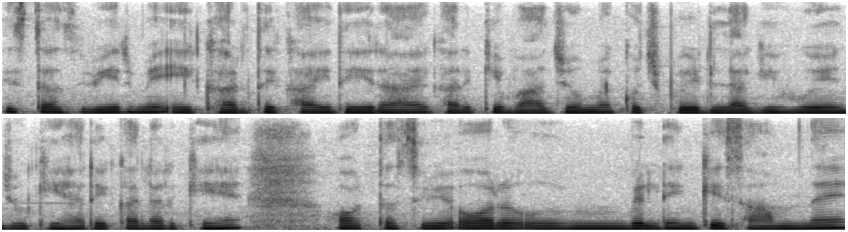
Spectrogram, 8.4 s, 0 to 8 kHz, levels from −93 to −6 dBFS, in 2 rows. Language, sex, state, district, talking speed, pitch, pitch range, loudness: Hindi, female, Maharashtra, Chandrapur, 225 wpm, 170 Hz, 165-175 Hz, -16 LUFS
